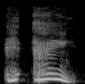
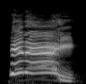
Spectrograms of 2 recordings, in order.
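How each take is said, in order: First: Said in the usual way. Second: Pitched up high, mocking; high defiant taunt. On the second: Shown as a demonstration. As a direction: sing it out high.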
